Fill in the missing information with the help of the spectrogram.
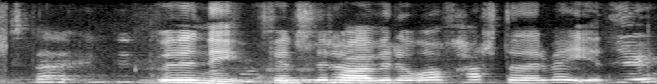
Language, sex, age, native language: Icelandic, female, 14, Icelandic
